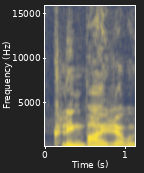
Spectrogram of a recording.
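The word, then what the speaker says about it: Klingbeil: 부총님 에스 클링바일이라고 읽는다고 나오네요.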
